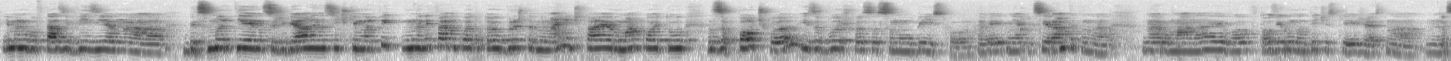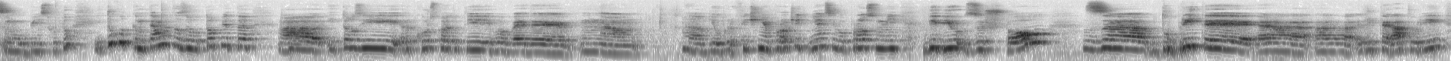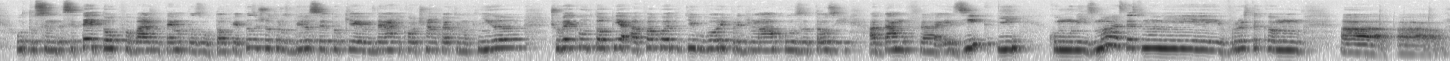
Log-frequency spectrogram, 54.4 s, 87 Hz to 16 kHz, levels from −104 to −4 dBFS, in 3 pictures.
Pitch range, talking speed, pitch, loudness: 215-270 Hz, 120 wpm, 240 Hz, -33 LUFS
